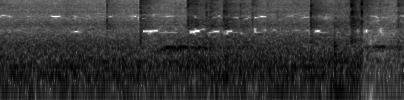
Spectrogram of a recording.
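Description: Faint crinkling of a clear plastic bag of loom rubber bands being handled and put down, with a light knock near the end.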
